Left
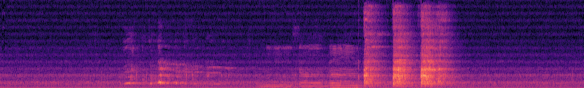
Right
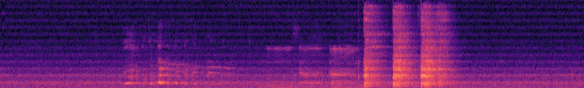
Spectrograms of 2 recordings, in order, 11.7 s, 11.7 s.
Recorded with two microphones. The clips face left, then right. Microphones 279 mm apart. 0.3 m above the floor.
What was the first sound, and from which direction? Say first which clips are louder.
Laughter: right 1 dB; 5° right (ahead or behind).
